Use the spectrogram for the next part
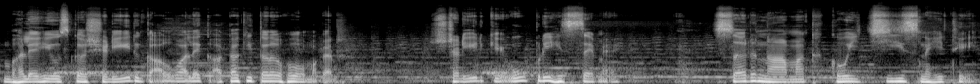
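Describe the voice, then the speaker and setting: A man narrating a scripted horror story in a measured, suspenseful way. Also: medium pitch, steady tone, gravelly. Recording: loud music behind the voice. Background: loud music.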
